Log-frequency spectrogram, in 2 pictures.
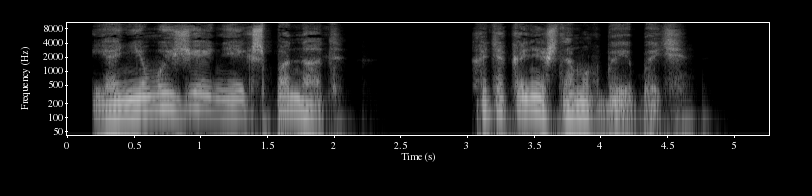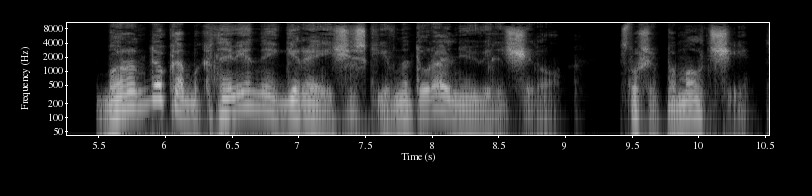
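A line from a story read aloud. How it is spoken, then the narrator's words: Plain. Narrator (Russian): сказал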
